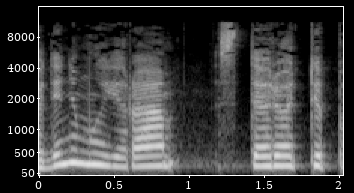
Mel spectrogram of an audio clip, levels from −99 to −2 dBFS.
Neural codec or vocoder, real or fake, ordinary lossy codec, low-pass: none; real; MP3, 48 kbps; 14.4 kHz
